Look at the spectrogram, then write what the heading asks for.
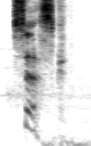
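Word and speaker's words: Cesc: I don't know how common it is, but how to pronounce C-E-S-C. A soft C sound similar to the S in sun, followed by a short E sound with an SK sound at the end. Sesk.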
